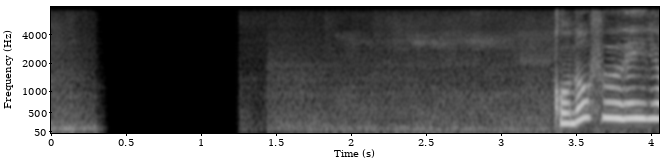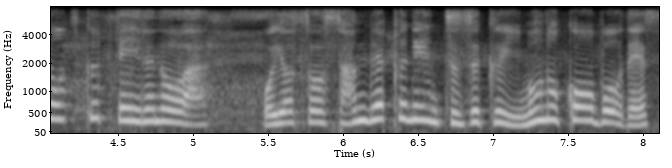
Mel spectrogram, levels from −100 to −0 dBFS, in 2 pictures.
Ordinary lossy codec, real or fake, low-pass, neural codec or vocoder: none; fake; 7.2 kHz; codec, 16 kHz, 0.8 kbps, ZipCodec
